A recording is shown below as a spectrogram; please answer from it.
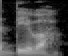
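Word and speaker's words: देवाः: यहाँ पर देख लीजिए, यहाँ पर विसर्गों का होकार लिखा है, हकार का सादृश्य उच्चारण यहाँ पर केवल उच्चारण की दृष्टि से लिखा है ये। तो देखिए यहाँ पर क्या है, ये शब्द लिखा है आपका देवाह।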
